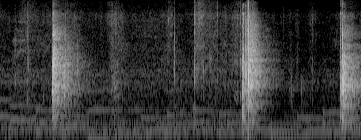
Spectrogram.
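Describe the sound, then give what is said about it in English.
Cards from a deck being mixed by hand for a card reading: three sharp, loud slapping bursts, spaced irregularly, separated by quiet stretches. “Let me mix up the cards here.”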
